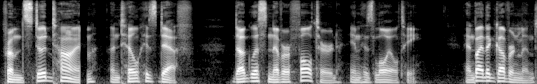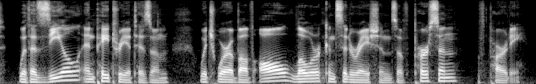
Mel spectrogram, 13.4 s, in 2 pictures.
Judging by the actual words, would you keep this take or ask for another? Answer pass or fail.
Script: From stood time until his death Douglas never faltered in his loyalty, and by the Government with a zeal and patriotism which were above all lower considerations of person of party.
pass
